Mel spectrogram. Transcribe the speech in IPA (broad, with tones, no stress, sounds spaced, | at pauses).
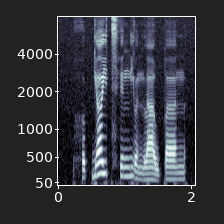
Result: h ʊ˨ k̚ j ɐ˥ j t͡sʰ ɪ˧ ŋ j ɵ˨˩ n l aː˨˩ w p ɐ˨ n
